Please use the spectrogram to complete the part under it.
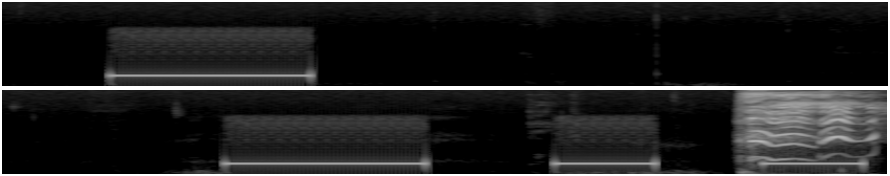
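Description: A telephone ringback tone sounds on an unanswered call: a steady, low electronic tone in separate beeps. A long silent gap follows the first beep, then shorter gaps, and the last beep briefly overlaps a warbling sound.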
